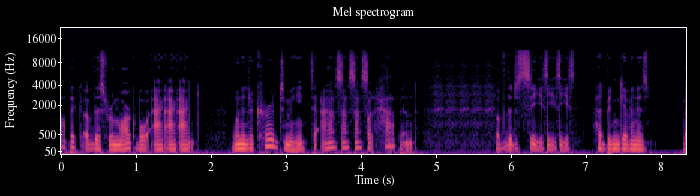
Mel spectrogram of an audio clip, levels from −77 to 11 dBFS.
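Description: Repeated buffer stutters hit the speech at 1.37–1.71, 3.76–4.10, 5.12–5.80 and 6.49–6.83 s. New audio arrived late, so the same 171 ms chunk (fits an 8192-sample buffer) replays with hard joins, twice each, four times at 5.12 s, skipping around 0.3 s, nearly 0.7 s there.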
